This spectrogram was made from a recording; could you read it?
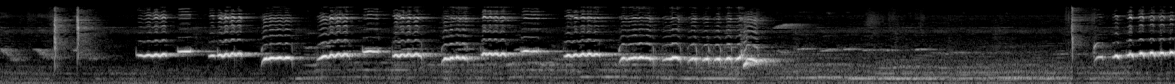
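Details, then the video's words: White-rumped shama lure song for prompting morning, midday and afternoon singing. Rich whistled phrases of several linked notes repeat about every second, followed by a softer low warble, then clicks and a rising whistle at the end. "PANCINGAN MURAI BATU AGAR BUNYI PAGI, SIANG DAN SORE HARI"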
